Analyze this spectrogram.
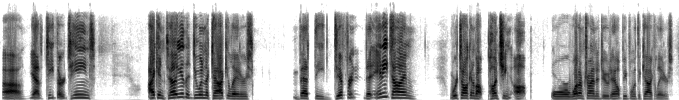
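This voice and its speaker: A tipsy, hoarse man rambling and cursing as he hosts a live game stream. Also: high-pitched, steady tone, moderate pace, a bit bright, no room sound, muffled recording. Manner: rambling and profane, with many restarts. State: tipsy from whiskey; hoarse, losing his voice. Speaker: game livestreamer.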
